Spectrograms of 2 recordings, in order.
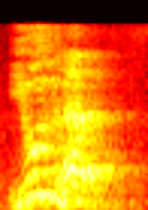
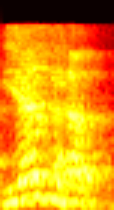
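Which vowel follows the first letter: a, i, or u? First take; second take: u; a. First: The first syllable has the vowel u. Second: The first syllable has the vowel a. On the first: The speaker calls it wrong. "وليس ضمة" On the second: The speaker calls it right. "والياء عليها فتحة"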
